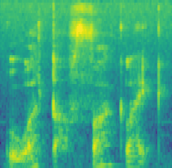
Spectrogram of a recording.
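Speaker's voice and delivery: slow, hushed disbelief; taken aback. Retold or imitated. Reacting to the friend's rude call, quietly taken aback. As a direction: draw it out softly, mock-incredulous. Stunned reply to aggressive call.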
